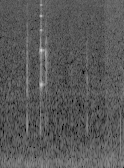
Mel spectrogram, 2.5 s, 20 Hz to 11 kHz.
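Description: A single short, high electronic beep from the JJRC H36's handheld radio transmitter a little under a second in, as it binds to the quadcopter, with a faint click just before it.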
